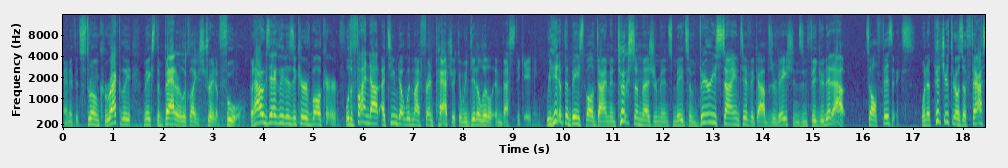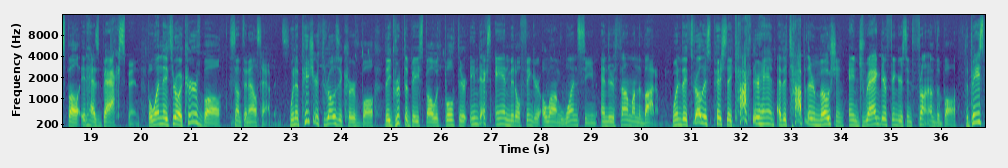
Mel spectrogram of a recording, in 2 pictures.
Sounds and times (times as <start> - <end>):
Speech: 0.0 - 36.8.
